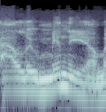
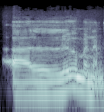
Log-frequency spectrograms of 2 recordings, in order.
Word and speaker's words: aluminium: It's aluminium as opposed to aluminum, so it's spelled differently.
